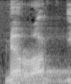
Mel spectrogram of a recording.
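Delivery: من ربه chanted slowly with a long ending vowel; recitation demo. Shown as a demonstration. Teacher recites من ربه showing the short connection. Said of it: "یه ها را به یا تبدیل".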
